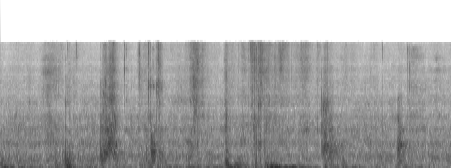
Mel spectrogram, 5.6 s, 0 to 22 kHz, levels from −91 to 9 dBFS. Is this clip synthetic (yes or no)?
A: yes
